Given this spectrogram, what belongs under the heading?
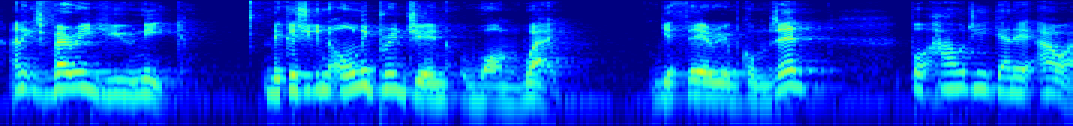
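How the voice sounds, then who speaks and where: A man's voice: a little high, a bit bright. A man hosting a chatty crypto news roundup, upbeat and hyping each story.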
